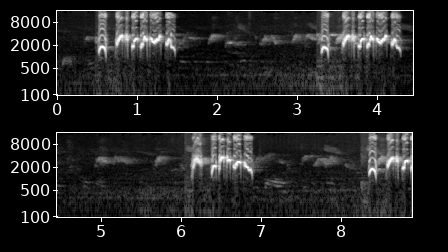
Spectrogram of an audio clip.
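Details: Red-whiskered bulbul song used as a morning lesson for young caged birds; four clear phrases of looping whistled notes, each under a second long, coming roughly every three seconds with faint chatter between.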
